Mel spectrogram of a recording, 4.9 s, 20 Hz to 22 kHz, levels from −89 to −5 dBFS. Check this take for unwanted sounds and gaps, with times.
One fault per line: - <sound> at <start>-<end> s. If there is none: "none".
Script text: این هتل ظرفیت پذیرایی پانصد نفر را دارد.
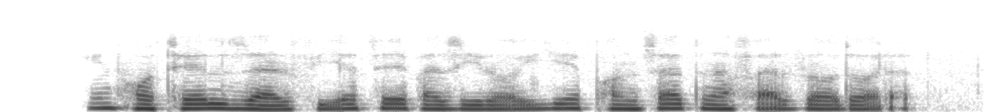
none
